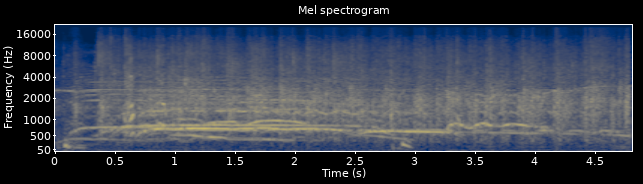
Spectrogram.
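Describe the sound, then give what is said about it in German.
An audience in a tent breaks into loud, sustained applause, a dense roar of clapping with a few whistles and cheers weaving through it for the whole stretch. “Wir sitzen heute hier vor Publikum, was ihr gleich hören werdet an dem brandenden Applaus, der hier durchs Zelt schallen wird.”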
